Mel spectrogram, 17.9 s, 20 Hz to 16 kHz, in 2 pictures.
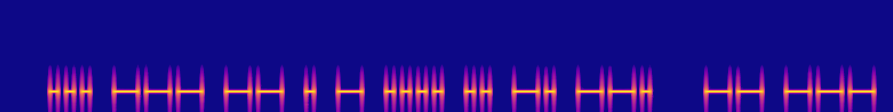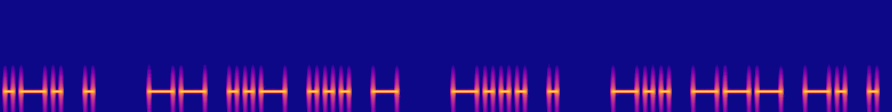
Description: Morse code, heard as a keyed tone, about 14 wpm, 700 Hz. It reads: SOMETHING MORE MUST BE DONE
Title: Sentences from Top 1400 Words 15wpm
